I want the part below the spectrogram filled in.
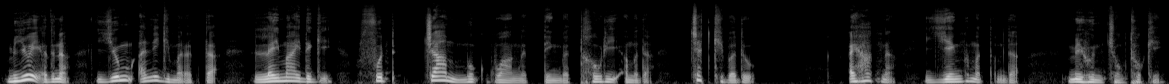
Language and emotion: Manipuri, fearful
